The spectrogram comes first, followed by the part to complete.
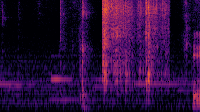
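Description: Hands handling small plastic Bakugan toys and their packaging: a few sharp clicks and a brief rustle about a second in.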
